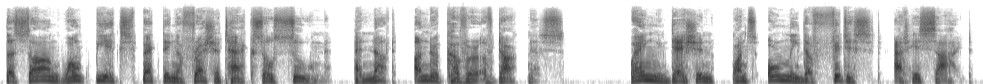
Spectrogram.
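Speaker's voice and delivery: brief the officers like a commander readying an attack; military commander giving orders; General Koke. A narrator's reading.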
